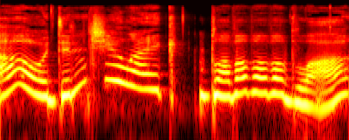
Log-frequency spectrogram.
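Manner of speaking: high, sweeping, condescending tone.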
